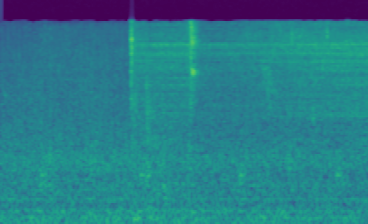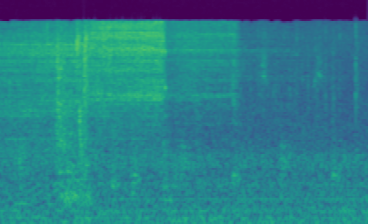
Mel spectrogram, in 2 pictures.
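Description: Bus doors hiss shut with a puff of air.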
